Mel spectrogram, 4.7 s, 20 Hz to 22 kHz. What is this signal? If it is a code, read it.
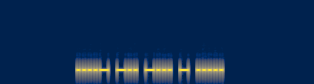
Morse code, heard as a keyed tone, about 28 wpm, 700 Hz. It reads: 4DBT5
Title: Five Challenging Letter-Number Combinations 28wpm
